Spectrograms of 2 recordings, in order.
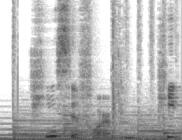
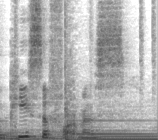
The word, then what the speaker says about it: Piciformes: Google pronounces it Piciform. Okay, so Piciformes.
